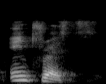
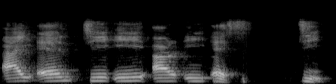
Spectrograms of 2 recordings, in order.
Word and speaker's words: interest: one will be uh interests like i n t e r e s t interest not interest so i'm going to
